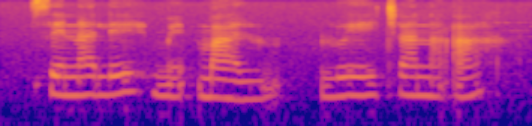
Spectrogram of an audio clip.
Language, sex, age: Northern Sotho, female, 25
